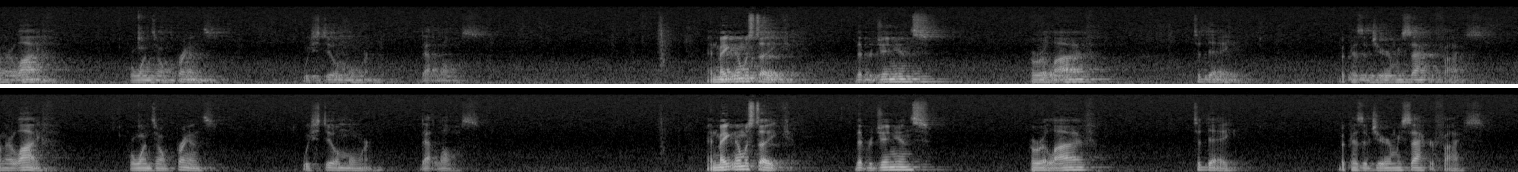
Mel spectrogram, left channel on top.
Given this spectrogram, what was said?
their life for one's own friends, we still mourn that loss. And make no mistake that Virginians who are alive today because of Jeremy's sacrifice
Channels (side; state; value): both; normal; correlation 0.85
